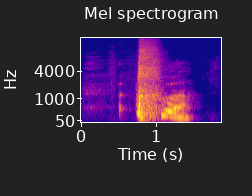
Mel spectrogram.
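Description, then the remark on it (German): A person voices a baby dragon's sneeze: a quick sharp inhale, then one loud, forceful sneeze burst that trails off into a growly, voiced tail, heard alone. “Da hört man ihn niesen, den Babydrachen, aber nicht sonderlich zaghaft.”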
